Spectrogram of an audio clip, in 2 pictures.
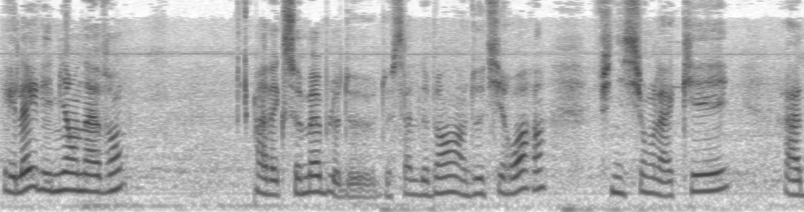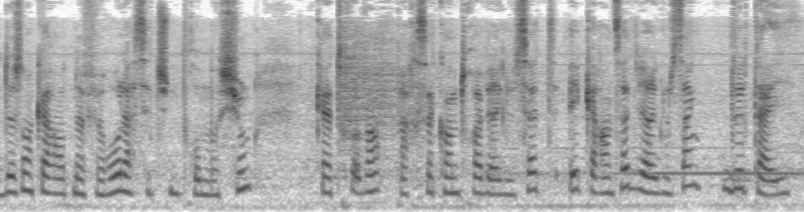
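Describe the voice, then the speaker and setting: With a medium-pitched, dark voice and a brisk pace, a shopping vlogger with a French accent strolls through a large indoor home improvement store. She chats enthusiastically and casually, reading out prices and sizes, while a little hiss or hum runs under the recording.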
